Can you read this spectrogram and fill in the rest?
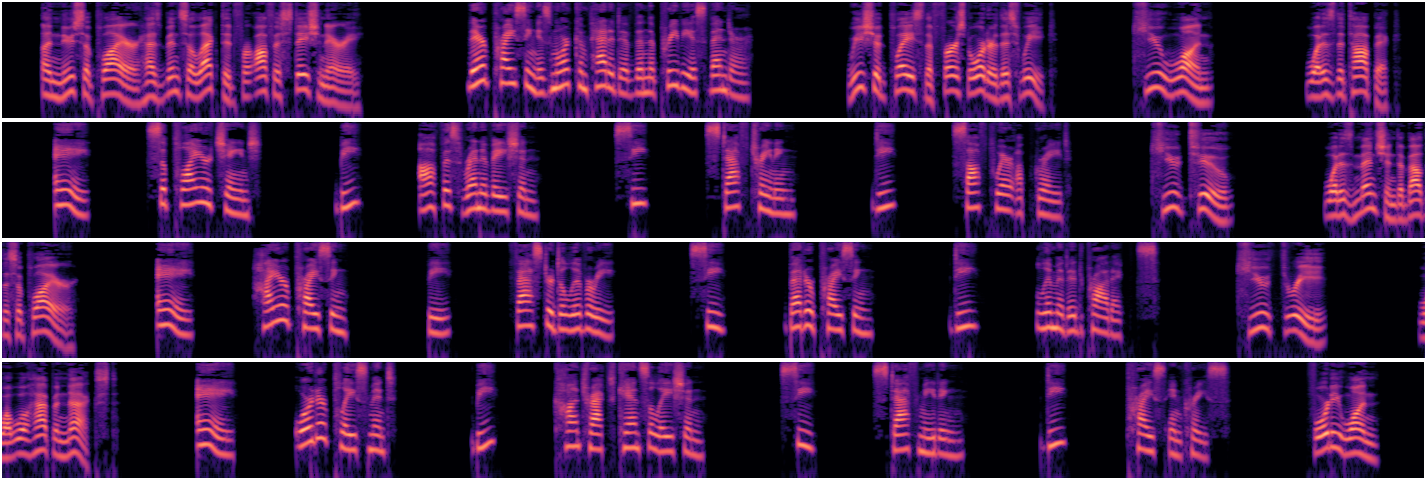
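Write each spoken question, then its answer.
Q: What is the topic?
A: A: Supplier change.

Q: What is mentioned about the supplier?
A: C: Better pricing.

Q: What will happen next?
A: A: Order placement.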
